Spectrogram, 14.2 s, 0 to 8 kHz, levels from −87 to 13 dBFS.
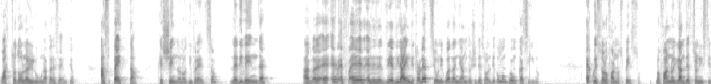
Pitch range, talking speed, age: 125-190 Hz, 150 wpm, 30-49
